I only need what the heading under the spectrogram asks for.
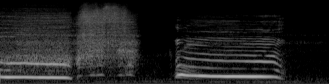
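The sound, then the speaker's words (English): A woman in labor, told not to push yet, moans loudly and strains, pausing for one sharp, breathy exhale, then lets out a second long, wavering moan that drops in pitch. Labored, with no words spoken. “Just slow breathing for me.”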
